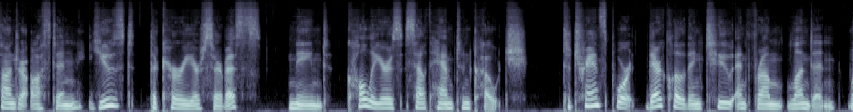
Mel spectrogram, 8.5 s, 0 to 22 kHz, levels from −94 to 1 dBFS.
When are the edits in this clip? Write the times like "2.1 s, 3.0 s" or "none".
none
